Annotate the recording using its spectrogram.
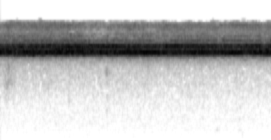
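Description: Steady high-pitched insect chorus, an unbroken shrill drone.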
